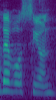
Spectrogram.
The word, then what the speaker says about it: Devoción: It's called devoción. So, like Devoción. devotion in Spanish.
